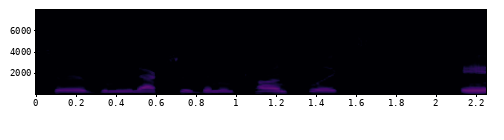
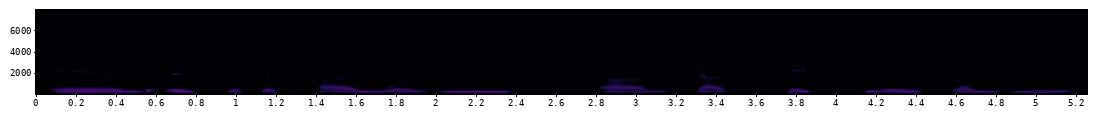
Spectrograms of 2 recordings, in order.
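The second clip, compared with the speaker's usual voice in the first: soft, lower praying voice with long pauses; prayer; 3 semitones lower, 4 dB quieter than usual. Real, not acted. Pastor asking God to open hearts, quiet prayer. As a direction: pray quietly, searching for words.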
